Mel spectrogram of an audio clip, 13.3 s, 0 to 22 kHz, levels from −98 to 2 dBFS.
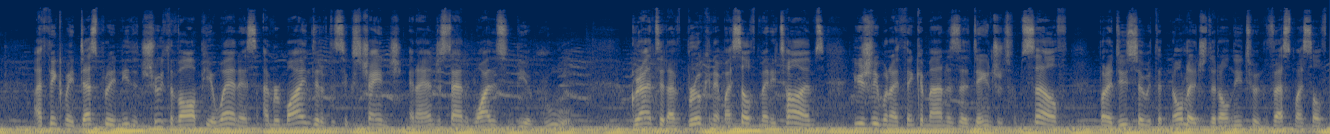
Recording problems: low rumble; loud; throughout; 8 dB below the speech
animal sounds; faint; throughout; 20 dB below the speech

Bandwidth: 17 kHz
